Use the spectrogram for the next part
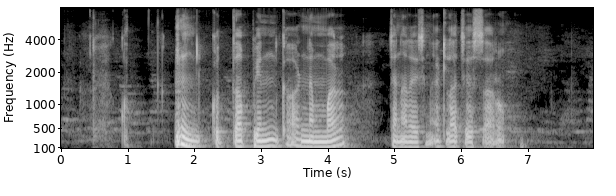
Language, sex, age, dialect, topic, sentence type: Telugu, male, 25-30, Telangana, banking, question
